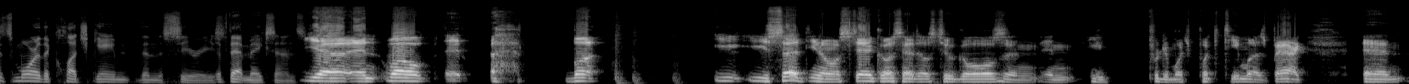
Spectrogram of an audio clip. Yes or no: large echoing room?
no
